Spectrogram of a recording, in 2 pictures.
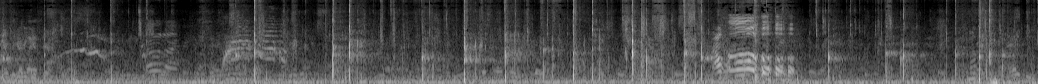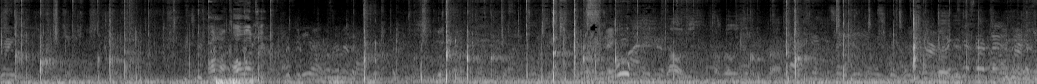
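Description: Pickleball paddles striking a plastic ball and the ball bouncing on the hard court: sharp, irregularly spaced pops, with players' voices in the background and a short low rumble about two-thirds of the way in.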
